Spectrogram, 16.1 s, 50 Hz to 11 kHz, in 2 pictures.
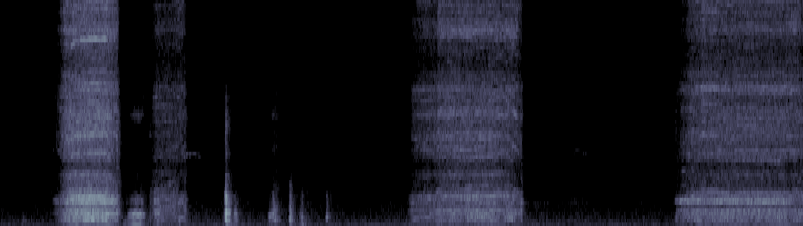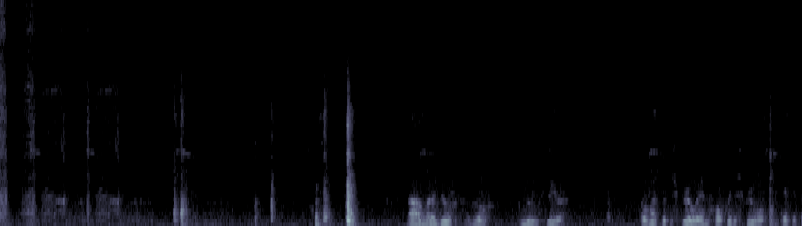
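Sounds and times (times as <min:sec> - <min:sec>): small power tool bursts: 0:00.6 - 0:02.0, 0:04.1 - 0:05.3.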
